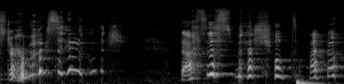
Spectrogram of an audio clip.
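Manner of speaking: breaking up into high laughter; squeaky laugh taking over the words. Real, not acted. Laughing at her own joke.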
